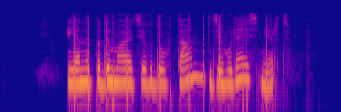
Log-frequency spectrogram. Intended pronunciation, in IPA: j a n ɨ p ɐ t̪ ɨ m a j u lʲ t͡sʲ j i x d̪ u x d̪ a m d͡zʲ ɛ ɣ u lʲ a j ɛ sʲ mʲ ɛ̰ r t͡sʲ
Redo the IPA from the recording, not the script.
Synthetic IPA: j a n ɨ p ɐ d̪ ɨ m a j u t͡sʲ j i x d̪ u x t̪ a m d͡zʲ ɛ ɣ u lʲ a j ɛ sʲ mʲ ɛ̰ r t͡sʲ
